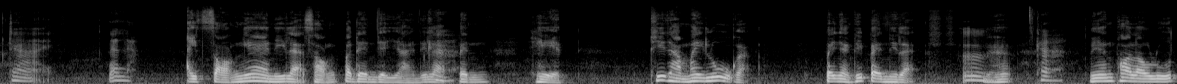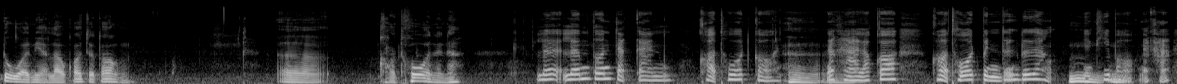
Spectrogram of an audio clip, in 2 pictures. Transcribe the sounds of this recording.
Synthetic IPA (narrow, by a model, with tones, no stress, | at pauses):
t͡ɕʰa˥˩j | na˥˩lɛ˧˩ʔ | ʔa˧˩jsɔː˩˦ŋːɛː˥˩niː˦˥lɛ̰˨˩ʔsɔː˩˦ŋpɾa˧de˧nja˨˩ja˨˩jniː˦˥lɛ˨˩˧ʔpe˧n | heː˨˩t̪̚ʰː | iː˥˩t̪ʰa˧mha˥˩jluː˥˩k̚ʔa̰˨˩ʔ | pe˧njaː˨˩ŋt̪ʰiː˥˩pe˧nːiː˧˥˩lɛ̰˨˩ʔʔːna˦˥ha˦˥ʔ | kʰa˥˩ma˦˥ŋa˦˥npʰɔː˧ɾa˧wɾuː˦˥t̪u˧ɐni˥˩ɐɾa˧wkɔː˥˩t͡ɕa˨˩t̪ɔ˥˩ŋ | ʔɤː˨˩ | kʰɔː˨˩˦t̪ʰoː˥˩t̪̚ʔa˨˩na˦˥ | ɾɤː˥˩ɾɤː˥˩mt̪o˥˩nt͡ɕaː˨˩kːaː˧n | kʰɔː˨˩˦t̪ʰoː˥˩t̪̚kɔː˨˩nʔɤː˧a˦˥kʰa˦˥lɛː˦˥wkɔː˥˩kʰɔː˨˩˦t̪ʰoː˥˩t̪̚pe˧nɾɯ˥˩əŋɾɯ˥˩əŋʔɯ˧aː˨˩t̪ʰiː˥˩bɔː˨˩k̚nʔa̰˦˥kʰa˦˥ʔ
